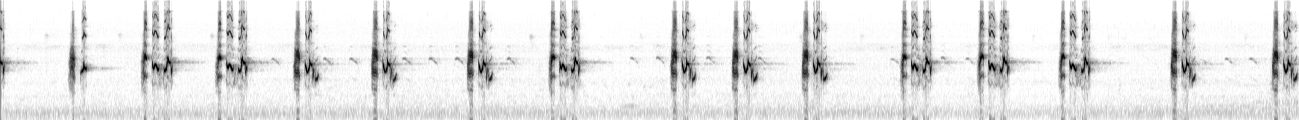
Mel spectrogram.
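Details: Sooty-headed bulbul calling loudly and clearly, a lure for wild bulbuls in forest and a tutor for home birds: bright clipped two- to four-note bursts, about sixteen in quick, uneven succession, some with a faint trailing whistle.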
